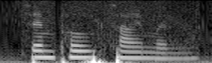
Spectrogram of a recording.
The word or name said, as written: Simple Simon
